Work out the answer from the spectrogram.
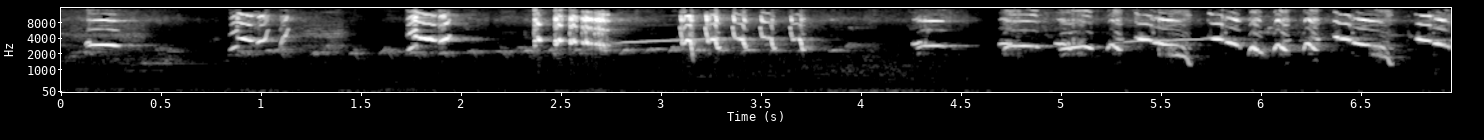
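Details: Oriental magpie-robin song played to make other magpie-robins respond: sharp chips and buzzy trills early, then a quick flowing string of sweet whistled and slurred notes toward the end.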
